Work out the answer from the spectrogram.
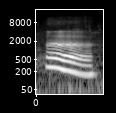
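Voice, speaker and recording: A streamer chatting casually while playing a game and answering chat, speaking around a cough drop with a slightly rough, sensitive throat. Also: medium pitch, slight background noise.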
